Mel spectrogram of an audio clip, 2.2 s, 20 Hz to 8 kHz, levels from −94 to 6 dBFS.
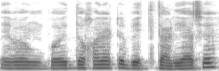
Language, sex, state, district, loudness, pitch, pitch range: Bengali, male, West Bengal, Malda, -31 LUFS, 135 Hz, 130-145 Hz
